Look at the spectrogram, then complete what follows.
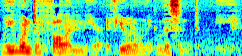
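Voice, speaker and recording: A man's voice: medium pitch, expressive, brisk, darkish tone, slight background noise, lightly acted. A man playing a cautious, earnest young pilot in a radio play, with a slightly hesitant manner. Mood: indignant.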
